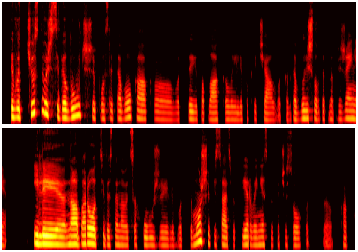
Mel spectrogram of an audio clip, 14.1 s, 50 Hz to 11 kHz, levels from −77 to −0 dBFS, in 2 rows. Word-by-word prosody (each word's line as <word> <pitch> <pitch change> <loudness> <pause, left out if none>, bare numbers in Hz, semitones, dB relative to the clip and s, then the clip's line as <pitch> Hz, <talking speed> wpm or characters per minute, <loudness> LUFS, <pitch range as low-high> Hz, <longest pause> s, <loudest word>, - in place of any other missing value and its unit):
Ты 190 - +4
вот 185 -1 +2
чувствуешь 270 - +2
себя 185 -8 +1
лучше 195 +2 -2
после 160 0 -14
того, 165 +3 -6
как, 160 -4 -8
а, 145 -2 -13
вот 135 0 -20
ты 150 -2 -8
поплакал 145 0 -11
или 140 0 -13
покричал, 140 -1 -15
вот - - -23
когда 140 +2 -13
вышло 160 +2 -6
вот 145 - -21
это 150 - -19
напряжение? 150 +1 -10 0.5
Или, 170 -3 +8
наоборот, 170 +1 +5
тебе 160 -2 -10
становится 155 -1 -10
хуже? 150 -1 -10
Или 145 0 -17
вот 145 0 -20
ты 150 - -15
можешь 215 +6 -1
описать 155 -3 -9
вот 150 - -20
первые 160 -2 -6
несколько 155 -1 -13
часов, 145 -2 -13
вот, - - -23 0.3
э, 70 -1 -20 0.2
как - - -17
155 Hz, 155 wpm, -25 LUFS, 145-170 Hz, 0.5 s, Или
